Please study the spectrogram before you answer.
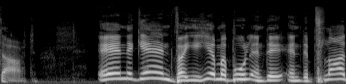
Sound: speaking in Hebrew

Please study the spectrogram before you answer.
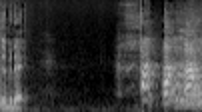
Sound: laughter

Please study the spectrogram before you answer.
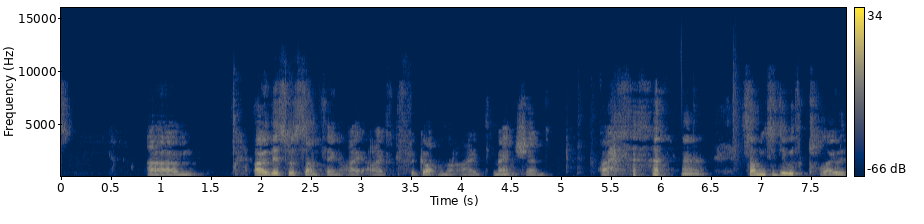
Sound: laughs

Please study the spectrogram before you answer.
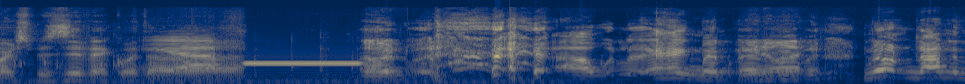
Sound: beeping

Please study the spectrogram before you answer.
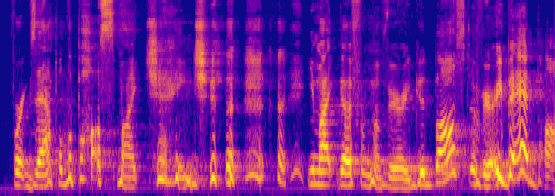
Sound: laughs

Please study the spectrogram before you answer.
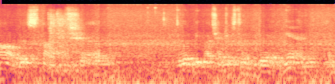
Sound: mutters

